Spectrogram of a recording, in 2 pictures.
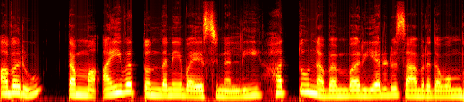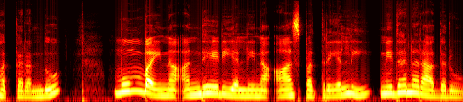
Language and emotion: Kannada, neutral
